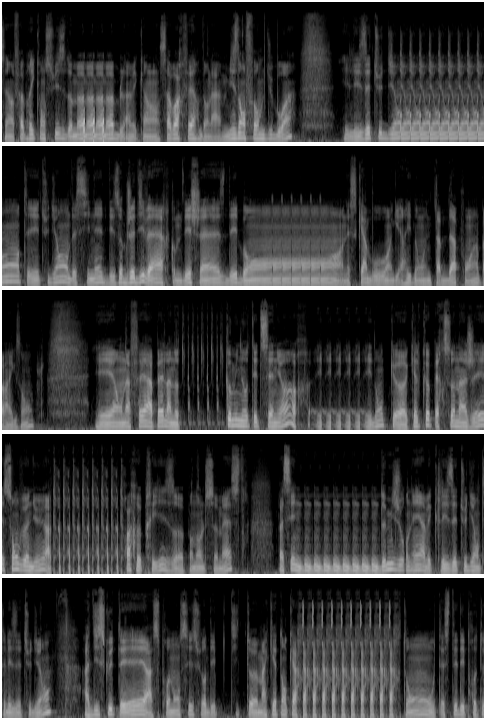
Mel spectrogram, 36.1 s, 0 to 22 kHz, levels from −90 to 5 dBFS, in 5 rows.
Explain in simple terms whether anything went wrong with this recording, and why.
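The sound stutters eight times, at 1.21, 5.97, 11.27, 17.25, 19.24, 22.53, 26.22 and 33.42 s, replaying the same 0.14-second snippet three to ten extra times. These are repeated frames: a stored chunk was played again, stretching the audio.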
